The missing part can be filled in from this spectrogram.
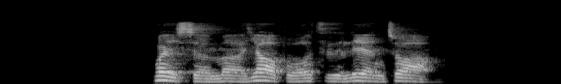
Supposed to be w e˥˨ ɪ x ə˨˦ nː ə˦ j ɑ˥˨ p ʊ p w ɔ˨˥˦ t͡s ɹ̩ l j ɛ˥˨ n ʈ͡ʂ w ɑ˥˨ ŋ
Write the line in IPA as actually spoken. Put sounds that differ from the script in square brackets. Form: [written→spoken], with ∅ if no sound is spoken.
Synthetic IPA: w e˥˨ ɪ [x→ʂ] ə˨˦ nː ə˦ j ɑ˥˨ [p→∅] ʊ p w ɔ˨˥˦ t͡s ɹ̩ l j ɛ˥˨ n ʈ͡ʂ w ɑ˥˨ ŋ

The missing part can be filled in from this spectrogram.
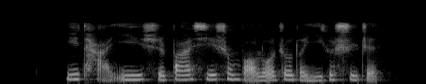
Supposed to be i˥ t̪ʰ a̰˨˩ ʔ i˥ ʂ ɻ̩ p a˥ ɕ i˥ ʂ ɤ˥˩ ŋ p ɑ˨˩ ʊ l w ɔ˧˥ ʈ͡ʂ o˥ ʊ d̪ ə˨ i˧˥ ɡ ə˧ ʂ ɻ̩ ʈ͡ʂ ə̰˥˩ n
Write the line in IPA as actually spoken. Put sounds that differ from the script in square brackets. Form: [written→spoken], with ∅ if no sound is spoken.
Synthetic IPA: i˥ t̪ʰ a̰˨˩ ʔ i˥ ʂ ɻ̩ p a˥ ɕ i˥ ʂ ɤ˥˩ ŋ p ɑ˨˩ ʊ l w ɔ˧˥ ʈ͡ʂ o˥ ʊ d̪ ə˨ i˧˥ ɡ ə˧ ʂ ɻ̩ ʈ͡ʂ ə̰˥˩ n

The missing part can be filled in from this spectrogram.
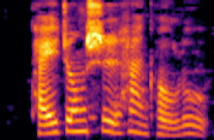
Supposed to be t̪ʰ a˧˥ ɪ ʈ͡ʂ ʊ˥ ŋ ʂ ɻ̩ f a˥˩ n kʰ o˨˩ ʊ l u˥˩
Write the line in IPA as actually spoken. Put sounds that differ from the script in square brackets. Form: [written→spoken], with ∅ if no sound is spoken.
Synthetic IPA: t̪ʰ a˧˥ ɪ ʈ͡ʂ ʊ˥ ŋ ʂ ɻ̩ [f→x] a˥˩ n kʰ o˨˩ ʊ l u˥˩

